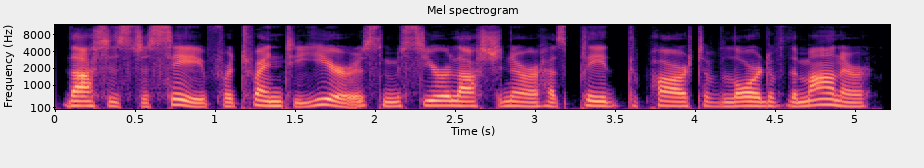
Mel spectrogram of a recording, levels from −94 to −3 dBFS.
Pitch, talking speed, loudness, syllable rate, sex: 180 Hz, 205 wpm, -19 LUFS, 4.6 syllables/s, female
